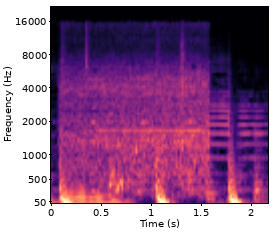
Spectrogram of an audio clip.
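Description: Handheld hair dryer blowing steadily for about a second and a half, then cutting off, over background music with a steady beat.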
